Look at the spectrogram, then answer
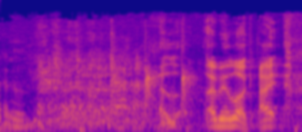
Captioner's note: laughter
